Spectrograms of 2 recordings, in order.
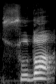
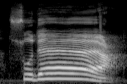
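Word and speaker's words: صداع: Sude Çaylak Arapçası gibi suda şeklinde telaffuz etmesi sakın Şifa olmaz ayın harfini başının çatladığı ölçüde çatlatarak elif’ten dolayı da bir nebze uzatarak Sude şeklinde okumalısın bir egzersiz bir bardak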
